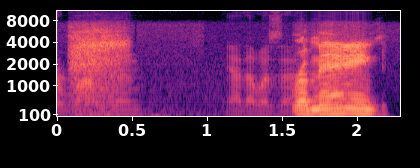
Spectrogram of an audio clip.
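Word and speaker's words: Romijn: Romaine. Romaine. That's how it's pronounced.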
